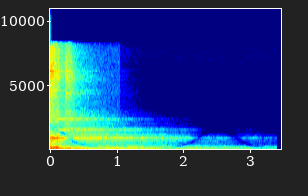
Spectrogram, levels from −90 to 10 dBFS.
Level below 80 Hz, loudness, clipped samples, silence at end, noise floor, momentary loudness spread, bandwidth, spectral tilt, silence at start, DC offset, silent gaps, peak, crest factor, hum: -28 dBFS; -23 LUFS; under 0.1%; 0.45 s; -50 dBFS; 24 LU; 8.8 kHz; -3.5 dB/octave; 0 s; under 0.1%; none; 0 dBFS; 22 dB; none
